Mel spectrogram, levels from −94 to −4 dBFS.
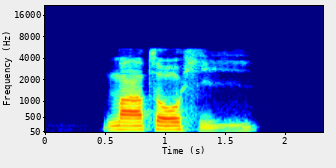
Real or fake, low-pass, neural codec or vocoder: fake; 5.4 kHz; codec, 16 kHz, 4 kbps, FunCodec, trained on LibriTTS, 50 frames a second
